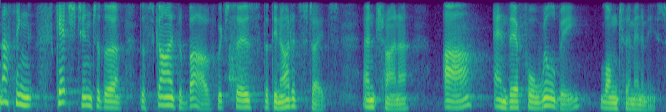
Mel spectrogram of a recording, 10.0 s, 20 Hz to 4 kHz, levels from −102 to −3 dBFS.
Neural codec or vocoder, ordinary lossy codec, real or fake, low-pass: none; AAC, 32 kbps; real; 3.6 kHz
